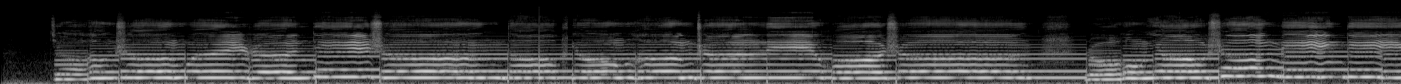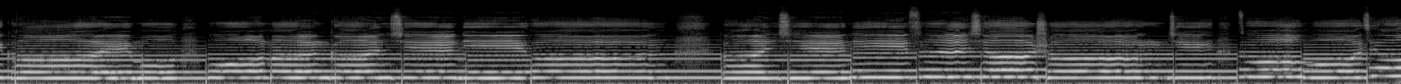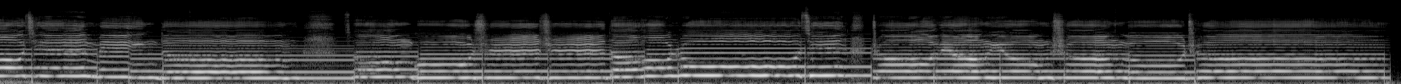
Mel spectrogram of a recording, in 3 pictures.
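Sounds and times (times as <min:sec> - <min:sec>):
solo singing: 0:00.5 - 0:42.0.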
